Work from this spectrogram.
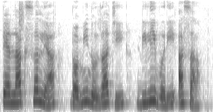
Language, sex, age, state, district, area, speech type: Goan Konkani, female, 18-30, Goa, Salcete, rural, read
